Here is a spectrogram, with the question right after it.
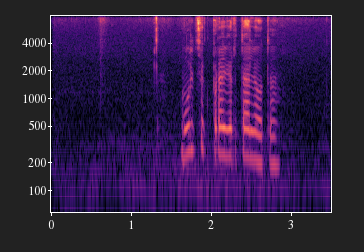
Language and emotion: Russian, neutral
